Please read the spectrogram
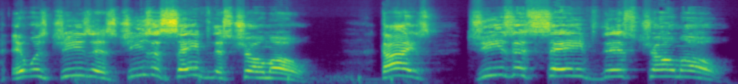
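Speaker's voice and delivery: loud, high mock-evangelist shout; mock preaching. Streamer mocking a man's claim of divine rescue, mock preaching. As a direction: proclaim it like a hammed-up revival preacher.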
